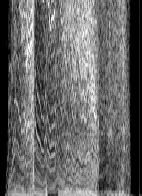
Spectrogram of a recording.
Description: Music rewind, Rewind: Tape Effect, Fast Rewind Of Music; Tape Players (Sound Effects:Electronics)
